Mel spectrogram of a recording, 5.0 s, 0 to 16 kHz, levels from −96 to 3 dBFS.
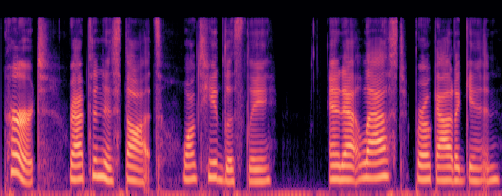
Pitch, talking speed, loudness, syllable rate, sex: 225 Hz, 155 wpm, -17 LUFS, 4.7 syllables/s, female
